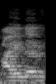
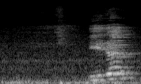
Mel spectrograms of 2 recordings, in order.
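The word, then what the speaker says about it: either: इधर भी इसको पढ़ते हैं, इधर कोई भी, इसका मतलब होता है कोई भी, नॉर्मल टर्म्स में आइदर भी बोलते हैं अक्सर लोग, लेकिन इसका एग्जैक्ट प्रोनाउंसिएशन इधर का मीन्स होता है कोई भी।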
